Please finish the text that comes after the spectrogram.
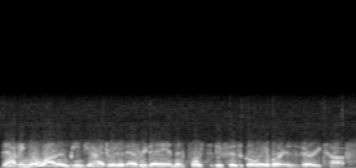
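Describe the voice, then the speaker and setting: A woman in her twenties with a low voice, chatting upbeat as a guest in an interview. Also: steady tone, gravelly, breathy edge, no echo. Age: 20s. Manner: chatty and upbeat, quick with jokes. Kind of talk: casual interview. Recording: dull lo-fi broadcast sound.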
